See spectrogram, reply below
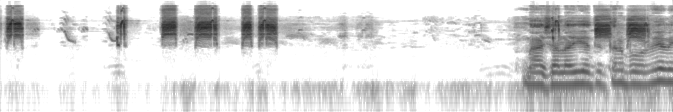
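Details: Black francolin, a kept bird being readied for chakri, gives short harsh buzzy bursts in quick uneven groups over the first three seconds, then a man's voice talks loudly over the rest.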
